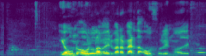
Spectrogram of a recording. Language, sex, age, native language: Icelandic, male, 50-59, Icelandic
